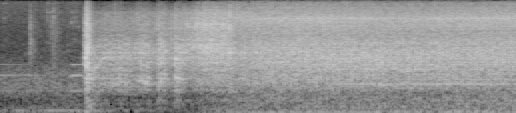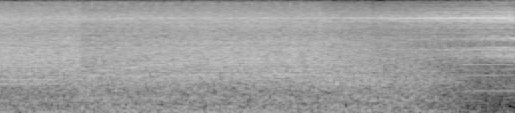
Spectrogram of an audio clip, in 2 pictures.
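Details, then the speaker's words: Vehicle on a no-start call: cranks and catches, then settles into a steady run with a faint buzz, the ABS module's normal start-up self-test, likely unrelated to the start fault. "all right that was that sound this oh it's the abs module of course that's what they sound like okay um yeah that was the abs module"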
